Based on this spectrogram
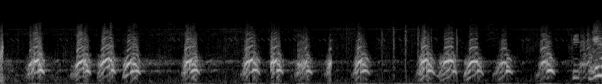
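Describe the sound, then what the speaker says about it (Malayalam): A German Shepherd in a Malayalam film barks in a quick run of about twenty sharp, evenly spaced woofs, loud and clear with only a quiet background beneath. "ഇതെന്താ ഈ പട്ടി അവിടെ തന്നെ നോക്കി കുറയ്ക്കുന്നത്?"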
